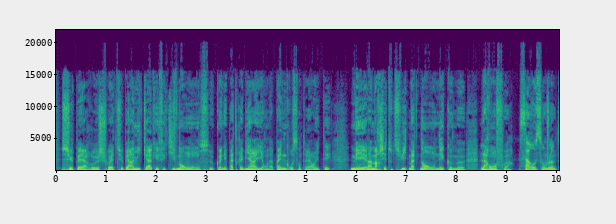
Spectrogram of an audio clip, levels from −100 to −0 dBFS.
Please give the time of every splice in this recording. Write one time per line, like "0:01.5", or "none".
0:01.9
0:06.2
0:07.0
